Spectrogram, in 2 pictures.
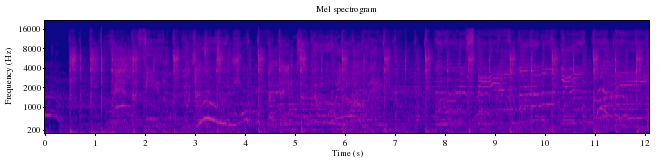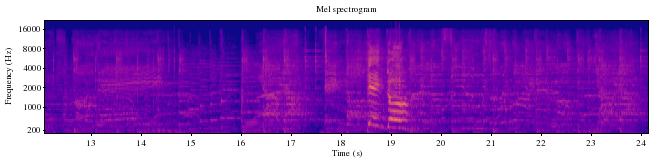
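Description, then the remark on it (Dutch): A theme song plays loud and continuous, with a steady beat, layered instruments and singing voices throughout. Near the end the vocals rise into a brief, louder, higher burst. “Maar ik denk wel dat we gewoon met de standaard tune moeten beginnen”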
